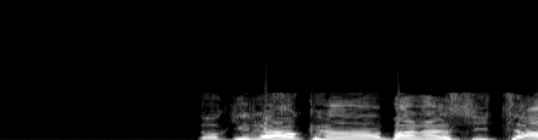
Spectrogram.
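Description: A woman speaks loudly and expressively close by.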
